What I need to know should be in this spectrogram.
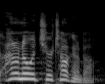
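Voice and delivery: high, unforced brush-off; mild denial. Acted. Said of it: "not just".

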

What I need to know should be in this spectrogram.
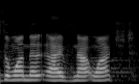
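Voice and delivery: ordinary delivery

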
